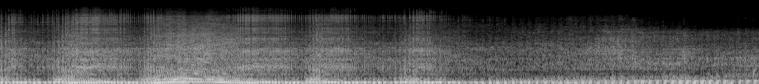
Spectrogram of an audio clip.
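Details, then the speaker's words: Honda CB Twister motorcycle revving then idling: loud metallic clatter over the engine, from the loose rear license plate rattling. "quando começou esse barulho eu achei que era algum problema mas depois eu fui para o almoço assim para ver onde estava eu descobri que era na placa rapaz dela"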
